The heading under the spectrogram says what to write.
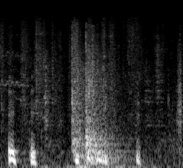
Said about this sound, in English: You mind if I shut the door? This requires a shut door?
